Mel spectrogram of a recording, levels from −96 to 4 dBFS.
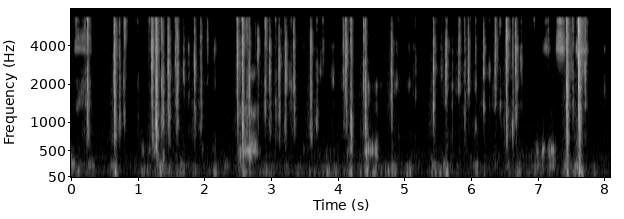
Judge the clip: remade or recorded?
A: recorded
